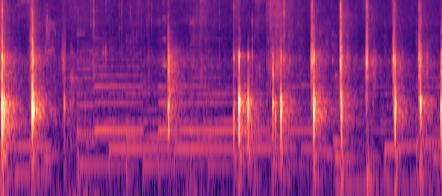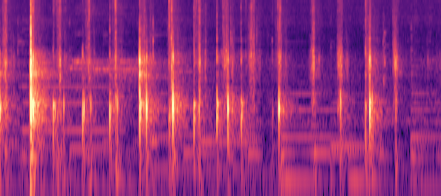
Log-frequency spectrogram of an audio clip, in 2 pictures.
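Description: Fresh herbs and spring onions are chopped with a knife on a board for a Thai herb dish, producing a close, brisk run of sharp taps and thunks in an uneven rhythm, with no talking.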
